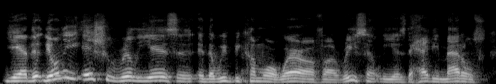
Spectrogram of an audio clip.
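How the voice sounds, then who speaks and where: A man's voice: a little high, expressive, fast, mellow, slightly rough. A man co-hosting a podcast, chatting conversationally and often repeating words as he talks. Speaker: podcast co-host. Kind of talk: casual podcast chat.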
